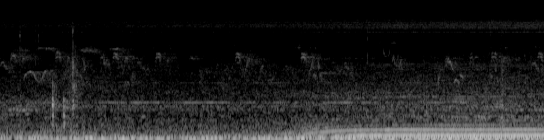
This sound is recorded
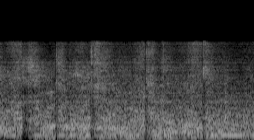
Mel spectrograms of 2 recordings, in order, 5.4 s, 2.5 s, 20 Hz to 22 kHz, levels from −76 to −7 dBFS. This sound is remade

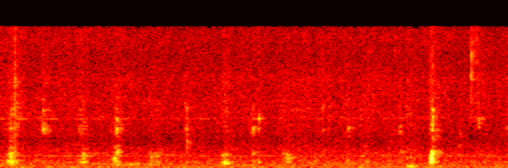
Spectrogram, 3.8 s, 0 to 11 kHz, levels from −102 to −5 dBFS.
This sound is recorded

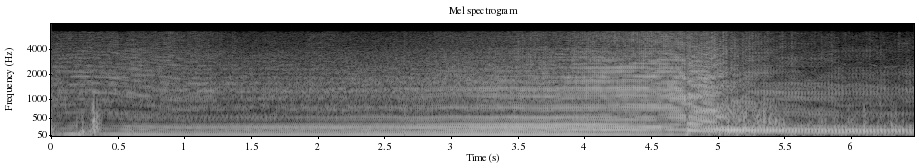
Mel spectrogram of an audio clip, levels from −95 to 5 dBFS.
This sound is recorded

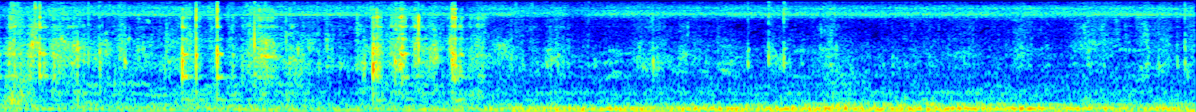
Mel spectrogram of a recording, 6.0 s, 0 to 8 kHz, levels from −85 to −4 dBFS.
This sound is remade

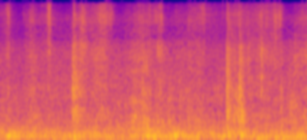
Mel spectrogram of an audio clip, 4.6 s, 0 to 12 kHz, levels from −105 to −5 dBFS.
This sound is recorded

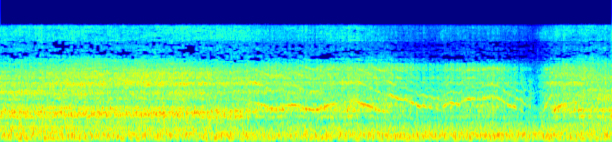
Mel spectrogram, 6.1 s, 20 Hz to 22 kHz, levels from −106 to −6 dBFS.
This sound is recorded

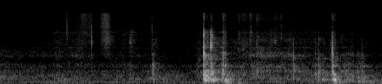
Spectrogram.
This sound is remade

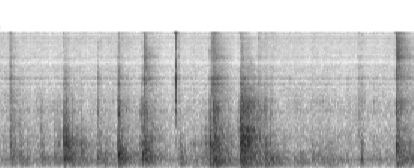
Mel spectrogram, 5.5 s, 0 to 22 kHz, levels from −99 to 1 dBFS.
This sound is remade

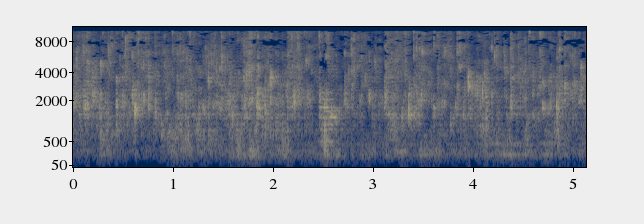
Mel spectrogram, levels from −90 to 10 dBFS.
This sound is recorded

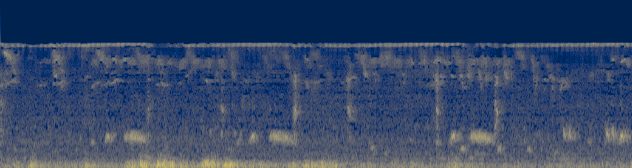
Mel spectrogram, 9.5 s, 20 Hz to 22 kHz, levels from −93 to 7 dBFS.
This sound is remade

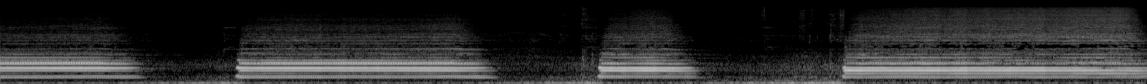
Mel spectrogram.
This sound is recorded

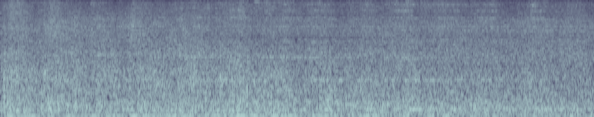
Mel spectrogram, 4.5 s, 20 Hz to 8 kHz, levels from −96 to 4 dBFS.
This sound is recorded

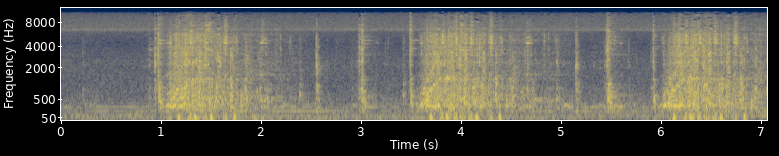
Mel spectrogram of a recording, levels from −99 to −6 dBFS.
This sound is recorded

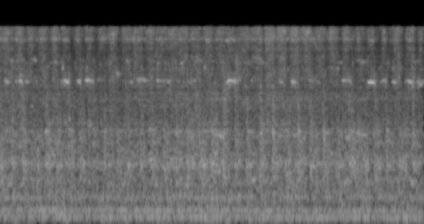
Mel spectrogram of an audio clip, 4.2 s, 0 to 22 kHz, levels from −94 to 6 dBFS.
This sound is remade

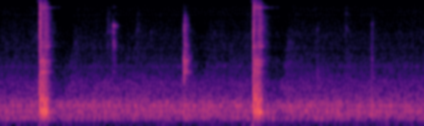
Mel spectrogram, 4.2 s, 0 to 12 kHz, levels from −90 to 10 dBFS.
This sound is recorded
